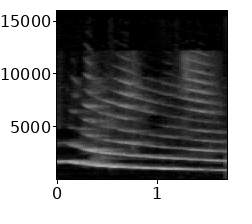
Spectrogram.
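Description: A wailing emergency siren, sounding as an ambulance passes along the street, holds a steady loud descending tone throughout with no talk over it.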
